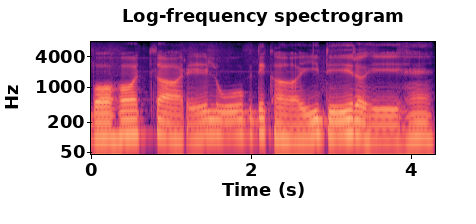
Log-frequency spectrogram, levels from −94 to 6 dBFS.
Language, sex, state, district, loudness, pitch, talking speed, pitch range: Hindi, male, Madhya Pradesh, Umaria, -18 LUFS, 105 Hz, 100 wpm, 95-110 Hz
